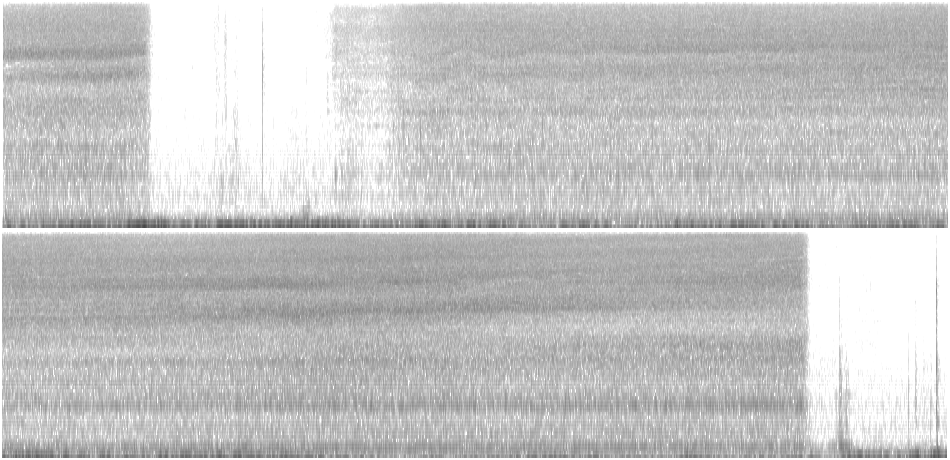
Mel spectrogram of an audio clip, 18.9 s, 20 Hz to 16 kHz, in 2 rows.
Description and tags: Water spray gun 2
Water gun garden hose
